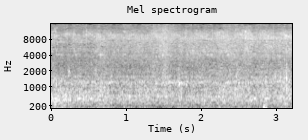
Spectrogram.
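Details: A steady low engine rumble fills the recording, with a brief knock near the end. No animal voice can be picked out.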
